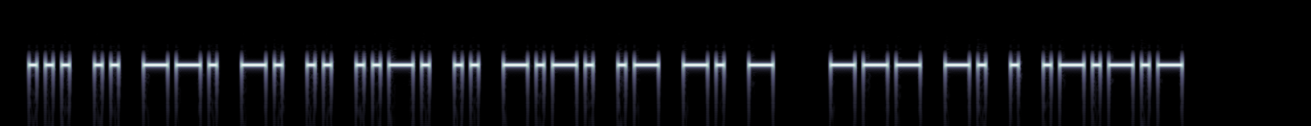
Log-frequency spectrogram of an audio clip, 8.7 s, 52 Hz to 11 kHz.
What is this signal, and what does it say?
Morse code, heard as a keyed tone, about 22 wpm, 700 Hz. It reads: SIGNIFICANT ONE.
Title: Sentences from Top 1000 Words - Review Part 6 - 22wpm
